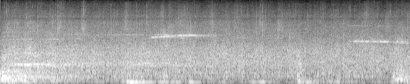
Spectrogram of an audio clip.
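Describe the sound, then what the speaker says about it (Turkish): Applause at a meeting of local tradespeople, a diffuse crowd clapping at moderate distance, fairly quiet and steady, with a faint murmur of voices beneath. "tüm esnaf arkadaşlarımıza büyük bir alkış almak istiyorum."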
